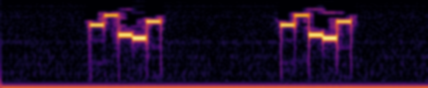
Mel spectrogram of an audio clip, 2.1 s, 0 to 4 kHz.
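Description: Five-tone selective call (ZVEI), heard as quick runs of five tones, tones of about 70 ms. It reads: 88549 88549
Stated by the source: Five-tone ZVEI selective call received on SDR, logged by the Feuerwehr Orlamünde fire brigade (f85360) audio server.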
